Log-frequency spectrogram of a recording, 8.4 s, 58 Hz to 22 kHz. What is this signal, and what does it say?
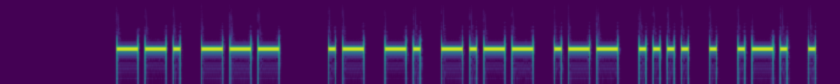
Morse code, heard as a keyed tone, about 17 wpm, 700 Hz. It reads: GO ANYWHERE
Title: Sentences from Top 1400 Words 17wpm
